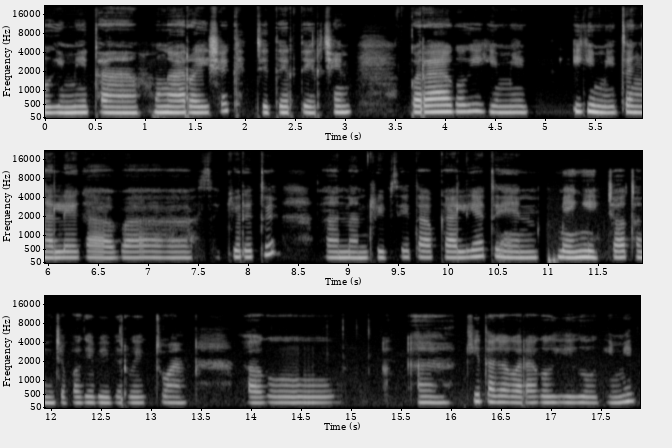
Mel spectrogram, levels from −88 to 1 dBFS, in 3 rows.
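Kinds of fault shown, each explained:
Microphone volume stepped down: at 4.08 s the speech and background fall together by about 4 dB in one step, likely the call software lowering input gain.
Input switched to a poorer device: from 10.91 s an 80 ms gap, then duller sound, a modest level shift and a new noise floor, likely a device change.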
